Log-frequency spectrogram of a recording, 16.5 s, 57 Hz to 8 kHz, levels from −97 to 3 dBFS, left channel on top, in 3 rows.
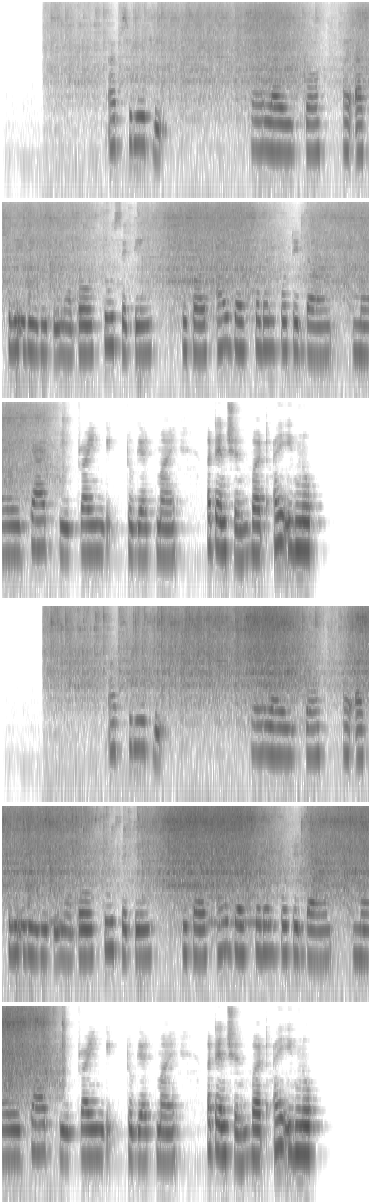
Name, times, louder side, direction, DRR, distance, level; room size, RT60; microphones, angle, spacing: sound 1, 0.6-11.9, right 15 dB, 50° right, 0.4 m, -32 dB
voice 1, 1.6-2.4 3.7-4.8 5.1-7.8 8.2-10.4 10.8-13.6 14.1-15.6, right 1 dB, 5° left, 8 dB, 0.7 m, -42 dB
Telephone, 6.1-6.8 7.3-7.4 7.8-7.9 8.4-9.5 10.7-11.3, right 8 dB, 75° left, 1.5 m, -59 dB
6.4 x 5.3 x 4.8 m, 0.31 s
head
